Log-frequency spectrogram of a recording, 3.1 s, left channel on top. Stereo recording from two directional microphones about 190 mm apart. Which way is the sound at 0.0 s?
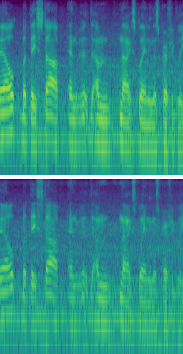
35° left (ahead or behind).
